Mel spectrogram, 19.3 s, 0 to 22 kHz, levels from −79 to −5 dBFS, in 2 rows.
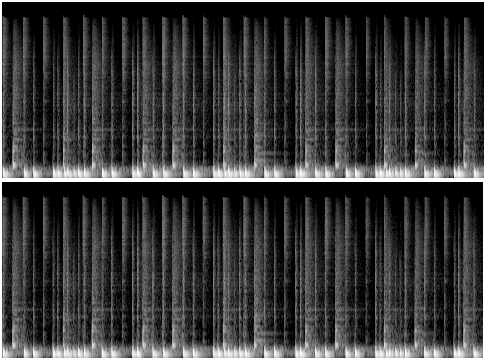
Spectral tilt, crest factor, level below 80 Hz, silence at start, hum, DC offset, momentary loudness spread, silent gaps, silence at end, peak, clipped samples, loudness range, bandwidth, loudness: -5.5 dB/octave; 14 dB; -18 dBFS; 0 s; none; under 0.1%; 5 LU; none; 0 s; -4 dBFS; under 0.1%; 1 LU; 16.5 kHz; -21 LUFS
